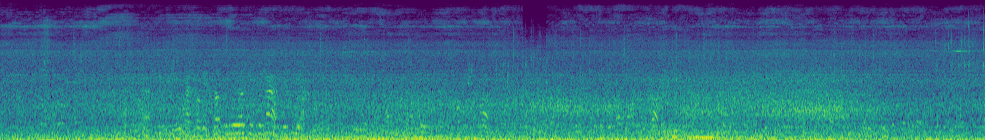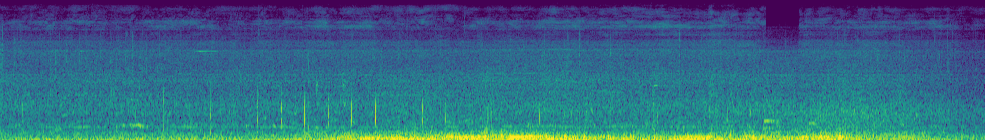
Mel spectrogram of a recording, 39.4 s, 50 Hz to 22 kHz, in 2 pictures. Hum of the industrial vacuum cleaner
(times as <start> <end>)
20.4 35.0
